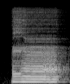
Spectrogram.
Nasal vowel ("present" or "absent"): present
